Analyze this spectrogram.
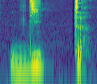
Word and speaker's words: dites: So it's not vous disiez, okay, as many would think, but then it's vous dites, okay, final S not pronounced, vous dites.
